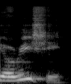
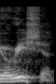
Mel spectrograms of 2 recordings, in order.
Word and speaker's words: Orisha: can still work with the orishi or the orisha depending on how you pronounce it you could still work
